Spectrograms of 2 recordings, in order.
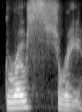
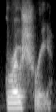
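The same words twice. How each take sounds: First: The middle consonant is an S sound. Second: The middle consonant is an SH sound. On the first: "with the S sound from the C" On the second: "I pronounce it with the S H sound"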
